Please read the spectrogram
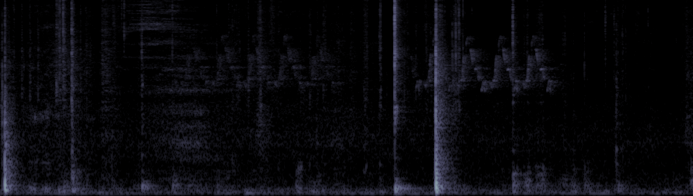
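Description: Metal mounting tabs on a GFCI receptacle's strap being twisted and snapped off: a few sharp clicks and knocks, the loudest about halfway through.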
